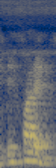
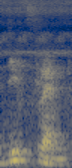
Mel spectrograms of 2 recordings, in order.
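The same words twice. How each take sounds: First: "ডিফারেন্ট" as di-fa-rent; "ডিফারেন্ট" in three syllables; mistaken pronunciation. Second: "ডিফারেন্ট" as DIF-rent; "ডিফারেন্ট" slowly, in two syllables; correct pronunciation. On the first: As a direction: sound the middle a in "ডিফারেন্ট". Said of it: "ডিফারেন্টটাও ভুল". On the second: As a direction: drop the middle a in "ডিফারেন্ট". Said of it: "এটা হবে". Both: Shown as a demonstration.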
